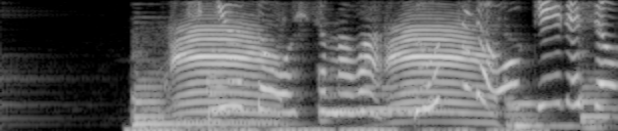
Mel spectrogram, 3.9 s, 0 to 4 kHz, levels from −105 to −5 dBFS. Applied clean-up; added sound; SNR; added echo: classical method log-MMSE.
